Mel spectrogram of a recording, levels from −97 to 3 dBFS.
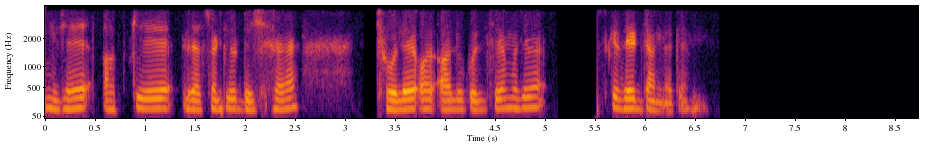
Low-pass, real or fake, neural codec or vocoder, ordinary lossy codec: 3.6 kHz; real; none; none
